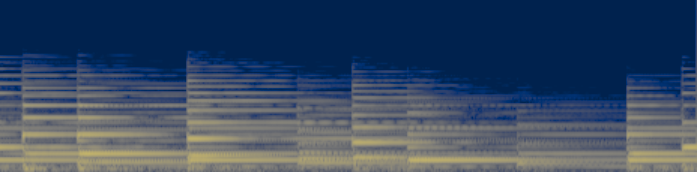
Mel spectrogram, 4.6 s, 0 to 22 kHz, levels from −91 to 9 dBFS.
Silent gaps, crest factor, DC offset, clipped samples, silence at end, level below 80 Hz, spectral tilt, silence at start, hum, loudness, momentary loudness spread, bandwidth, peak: none; 16 dB; under 0.1%; under 0.1%; 0 s; -46 dBFS; -6 dB/octave; 0 s; none; -21 LUFS; 12 LU; 4.7 kHz; -6 dBFS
